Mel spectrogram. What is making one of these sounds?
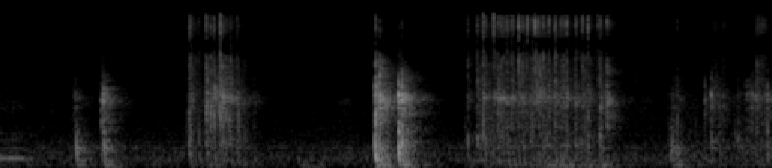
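Shuffled cards riffle and flutter.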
